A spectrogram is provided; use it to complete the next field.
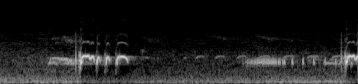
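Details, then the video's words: Local zebra dove, recorded as a lure to set birds singing: one clear phrase of rolling coos, then a rising, murmured cooing and the start of another loud phrase. "Pancingan burung perkutut lokal Suara merdu kristal sangat ampuh bikin cepat bunyi langsung gacor"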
